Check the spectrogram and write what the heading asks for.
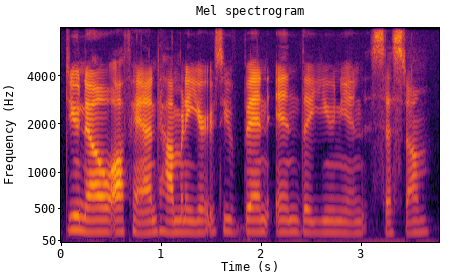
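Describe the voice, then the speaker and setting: A woman's voice: low voice, level tone, moderate pace, a bit bright, smooth, no room sound. A woman hosting a podcast, chatting casually and asking follow-up questions. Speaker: podcast host.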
